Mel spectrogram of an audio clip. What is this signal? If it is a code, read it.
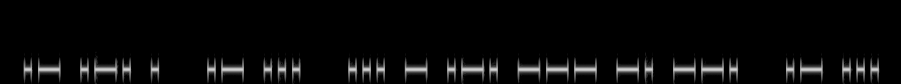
Morse code, heard as a keyed tone, about 17 wpm, 700 Hz. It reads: ARE AS STRONG AS
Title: Sentences from Top 1000 Words - Review Part 4 - 17wpm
